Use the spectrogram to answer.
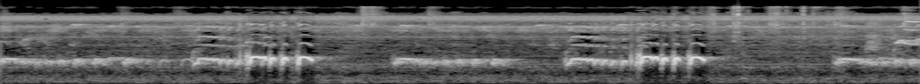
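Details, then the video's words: Local wild-type zebra dove singing loud, melodious song used as a lure for other zebra doves; soft, steady cooing phrases alternate with quick rolling, trilled bursts, repeated about every two seconds, over a faint background hum. "perkutut lokal alam gacor irama merdu jadi pancingan semua perkutut"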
